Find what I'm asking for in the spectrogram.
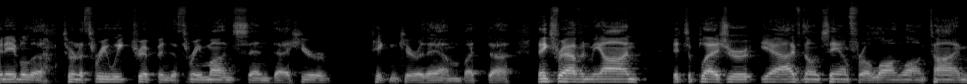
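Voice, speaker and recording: A man with an American accent and a normal speaking voice, medium in pitch, fairly even in intonation, at a moderate pace. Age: 60s. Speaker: network marketing entrepreneur. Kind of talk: interview. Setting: video call.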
